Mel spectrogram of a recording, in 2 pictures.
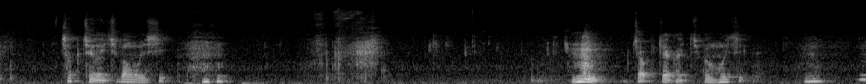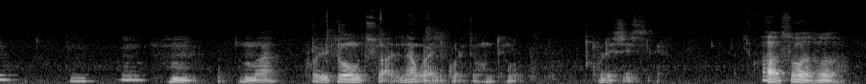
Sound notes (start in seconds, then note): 3.1 slurping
